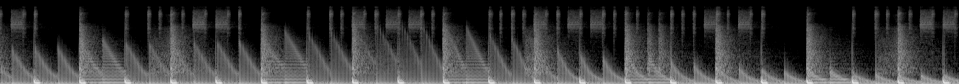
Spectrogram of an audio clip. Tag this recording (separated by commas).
Music, Techno, Electronic music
